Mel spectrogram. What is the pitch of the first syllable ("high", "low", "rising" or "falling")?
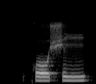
high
